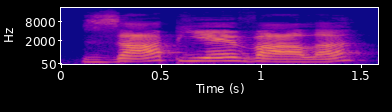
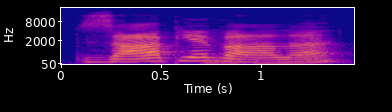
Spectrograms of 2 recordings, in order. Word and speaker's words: zapjevala: Zapala. Zapala.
